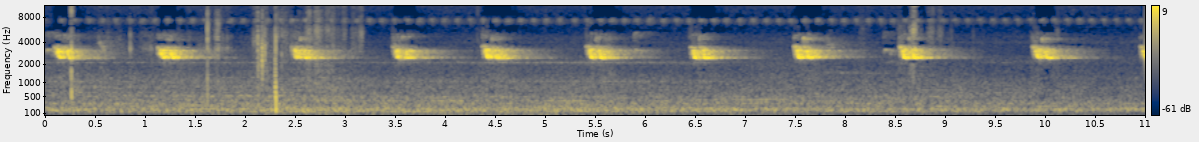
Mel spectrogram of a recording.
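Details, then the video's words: Indoors, finches nesting in a shop call steadily: about ten bright, even chirps spaced about one second apart, each with an echoing tail, with a few sharp clicks early on and a constant low hum; recorded on an HTC Evo 3D. "Finches singing in shop"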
